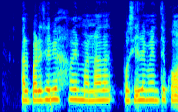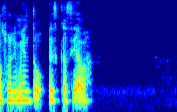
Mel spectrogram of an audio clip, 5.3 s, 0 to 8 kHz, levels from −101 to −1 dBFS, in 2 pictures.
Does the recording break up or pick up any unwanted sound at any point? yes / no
no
